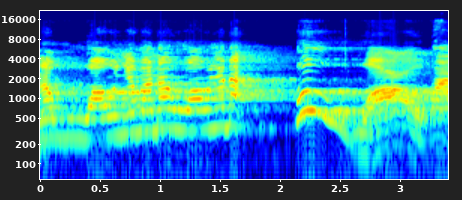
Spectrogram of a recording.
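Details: A pet Nias hill myna mimics speech, repeating "Assalamualaikum" and similar words, then gives sharp, swooping, nasal phrases that rise and fall, human-like and clearly pitched.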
